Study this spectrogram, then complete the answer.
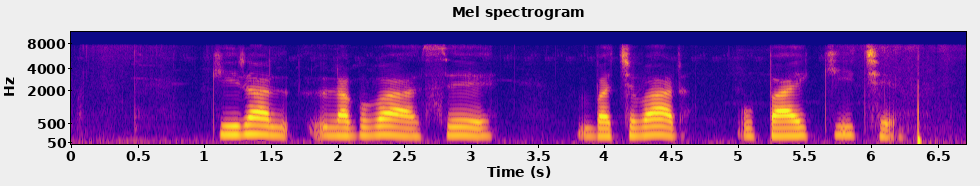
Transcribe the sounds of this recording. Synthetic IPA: kiɾalləɡwase | bət͡ʃwaɾ | upajkit͡ʃʰɛ

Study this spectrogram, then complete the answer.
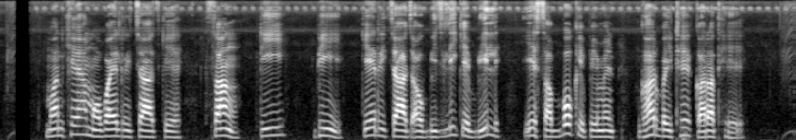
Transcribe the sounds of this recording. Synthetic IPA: mənkʰeamobailɾit͡ʃaɾd͡ʒke | səŋɡ | ʈi | bʱi | keɾit͡ʃaɾd͡ʒaubid͡ʒlikebil | jesəbːokepemeɳʈ | ɡʱəɾbəɪʈʰekəɾət̪ɦe

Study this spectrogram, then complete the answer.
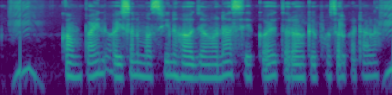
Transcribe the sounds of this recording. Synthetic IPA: kəmpainəjsənməsinɦəd͡ʒaʋnasekəjt̪ə̰ɾəɦkepʰəsəlkəʈawe

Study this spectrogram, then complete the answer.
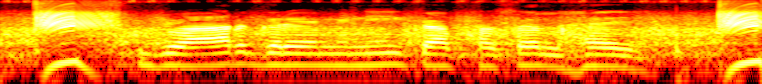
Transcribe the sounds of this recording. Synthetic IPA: d͡ʒoaːɾɡɾeːmɪnikapʰəsəlɦɛː

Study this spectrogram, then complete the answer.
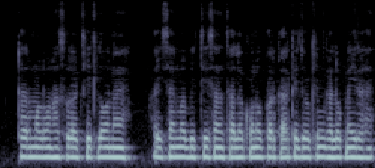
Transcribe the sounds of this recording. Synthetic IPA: ʈɐɾmoloːnɦãsʊɾəkʃʰɪt̪loːnaẽ | ɐɪsənmẽbɪt̪ːisə̃nst̪ʰaləkoːnopɾəkaːɾked͡ʒoːkʰimɡʱɐloknɐɦĩɾɐɦeː

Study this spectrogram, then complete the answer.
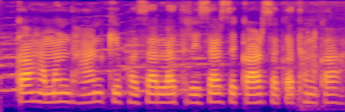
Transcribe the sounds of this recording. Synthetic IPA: kaɦəmənd̪ʱaːnkepʰəsalət̪ʰɾisaɾsekaːɽsəkət̪ʰənka

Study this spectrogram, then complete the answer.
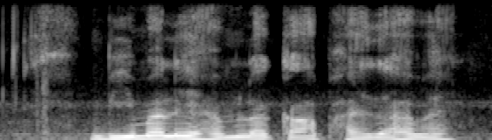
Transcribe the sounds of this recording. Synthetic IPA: biːmaleɦɐmlakapʰaːjd̪aɦɐwɛː

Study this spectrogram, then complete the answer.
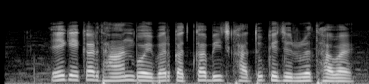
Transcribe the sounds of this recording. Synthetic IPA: eːkeːkəɾd̪ʱaːnboːibəɾkət̪̚kabiːt͡ʃkʰaːt̪ũked͡ʒɐɾuːɾət̪ɦɐʋaɛ

